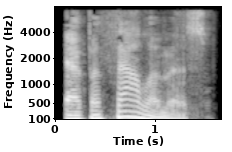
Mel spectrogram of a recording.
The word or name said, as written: epithalamus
